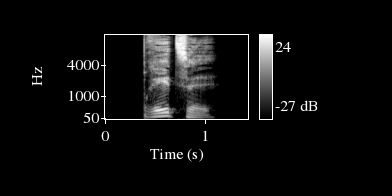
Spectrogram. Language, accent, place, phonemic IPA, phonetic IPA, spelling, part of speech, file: German, Germany, Berlin, /ˈbreːtsəl/, [ˈbʁeːt͡sl̩], Brezel, noun, De-Brezel.ogg
- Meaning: pretzel; any kind of baked good in the form of a loose knot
